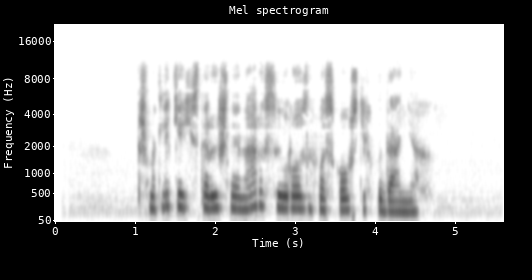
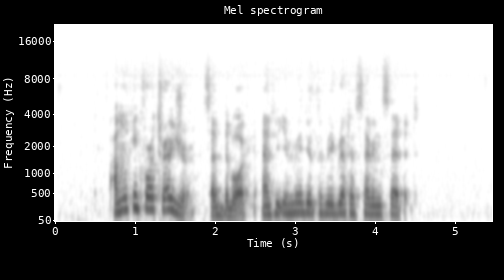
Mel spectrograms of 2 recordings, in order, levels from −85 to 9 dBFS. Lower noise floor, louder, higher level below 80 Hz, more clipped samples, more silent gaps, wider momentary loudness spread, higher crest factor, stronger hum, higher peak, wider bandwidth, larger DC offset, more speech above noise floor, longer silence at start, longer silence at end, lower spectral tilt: about the same, -70 dBFS vs -72 dBFS; first, -30 LUFS vs -33 LUFS; second, -78 dBFS vs -68 dBFS; neither; neither; about the same, 8 LU vs 6 LU; about the same, 16 dB vs 16 dB; neither; about the same, -14 dBFS vs -16 dBFS; second, 11 kHz vs 13 kHz; neither; about the same, 42 dB vs 40 dB; first, 1.05 s vs 0.7 s; second, 0.95 s vs 1.1 s; second, -5 dB/octave vs -8 dB/octave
